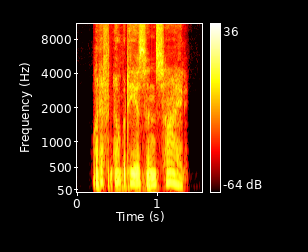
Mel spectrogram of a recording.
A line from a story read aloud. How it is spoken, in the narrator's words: Sal murmured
